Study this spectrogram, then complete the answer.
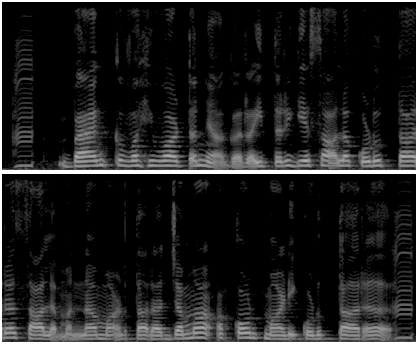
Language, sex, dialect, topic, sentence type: Kannada, female, Dharwad Kannada, banking, statement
